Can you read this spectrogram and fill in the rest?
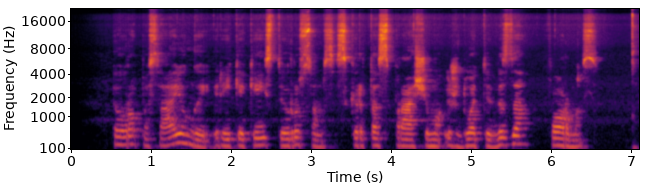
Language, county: Lithuanian, Telšiai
